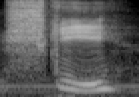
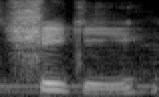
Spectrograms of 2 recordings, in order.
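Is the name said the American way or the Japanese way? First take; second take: Japanese; American. First: The name is said with Japanese pronunciation. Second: The name is said with American English pronunciation. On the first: "as they pronounce it in Japanese" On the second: "as I would read it"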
